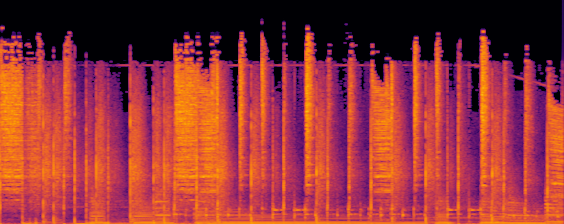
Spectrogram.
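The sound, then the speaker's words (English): An old instrumental theme tune plays loudly, with steady percussive hits driving it and sustained tonal notes and melodic lines layered over the beat, with no voices. “That's the sound of the old theme music, which kind of gave us an abiding cool,”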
